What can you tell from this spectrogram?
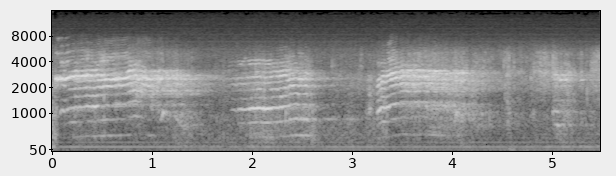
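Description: A baby crying: three long wailing cries with short breaths between, and another beginning near the end.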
